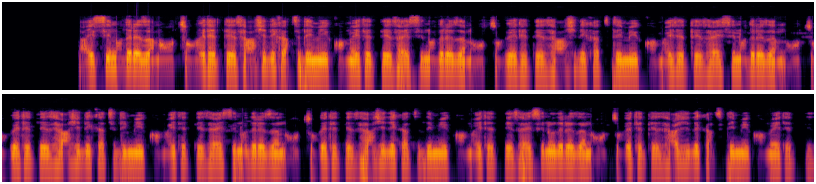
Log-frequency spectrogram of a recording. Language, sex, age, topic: Gamo, male, 18-24, government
